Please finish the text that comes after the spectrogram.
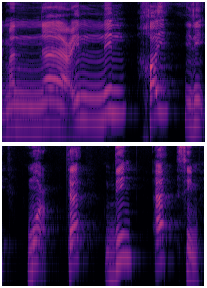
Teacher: Первая назализация в размере двухогласовок у нас над буквой нун. Потом у нас переходит ассимиляция без назализации. · Здесь у нас правило изгар, четкое произношение танвин кесра. И при остановке танвин кесра переходит у нас в данной ситуации в сукун асим, и долгота в размере двухогласовок кесра удлиняем.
